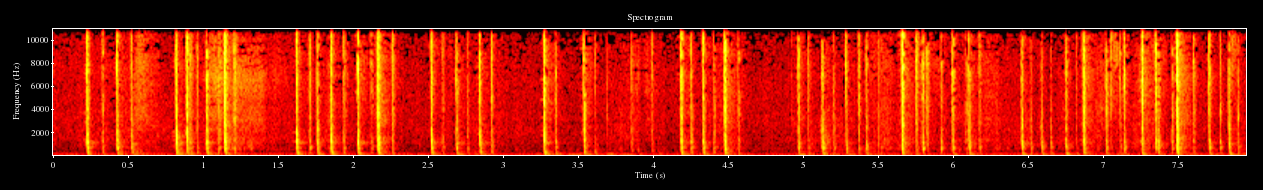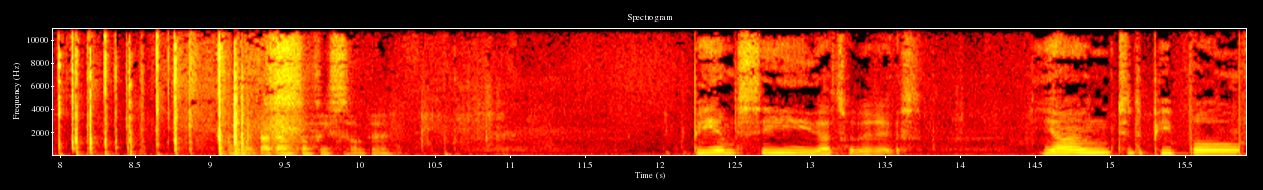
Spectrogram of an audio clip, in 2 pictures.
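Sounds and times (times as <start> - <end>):
typing on a computer keyboard: 0.2 - 8.9
speech: 9.4 - 10.4, 12.2 - 13.8, 14.6 - 15.9.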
